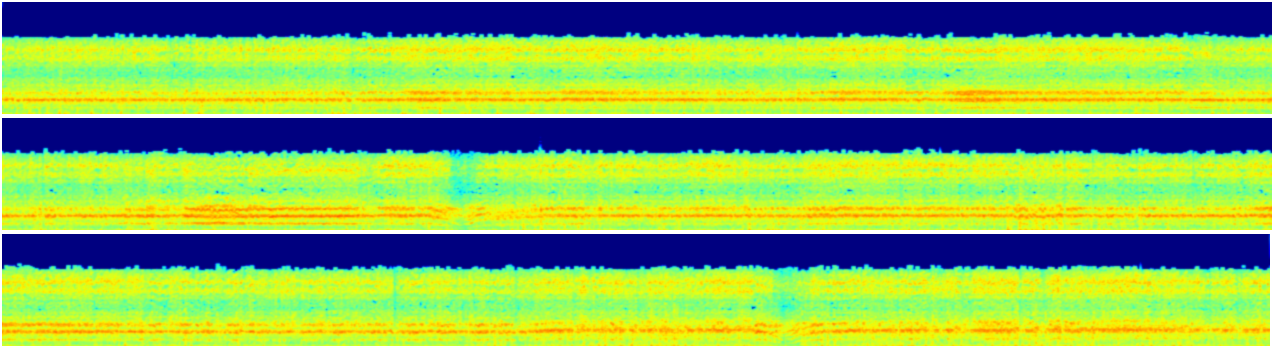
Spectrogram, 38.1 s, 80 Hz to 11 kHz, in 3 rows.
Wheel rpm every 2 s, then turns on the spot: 200, 200, 200, 200, 200, 200, 200, 190, 160, 180, 190, 200, 200, 200, 200, 200, 170, 220, 230.
none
